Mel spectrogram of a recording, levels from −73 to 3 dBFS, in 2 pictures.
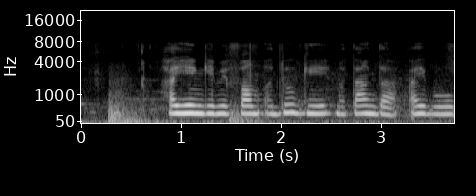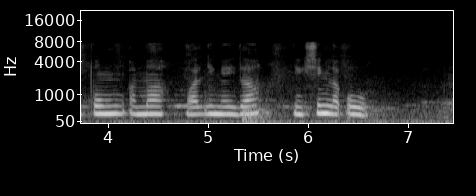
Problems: background sounds at intervals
